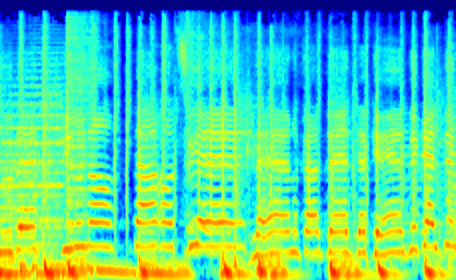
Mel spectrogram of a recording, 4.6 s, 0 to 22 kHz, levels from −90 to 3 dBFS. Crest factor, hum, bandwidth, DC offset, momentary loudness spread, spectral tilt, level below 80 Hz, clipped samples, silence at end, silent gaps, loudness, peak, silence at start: 14 dB; none; 19.5 kHz; under 0.1%; 4 LU; -4.5 dB/octave; -22 dBFS; under 0.1%; 0 s; none; -17 LUFS; -2 dBFS; 0 s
